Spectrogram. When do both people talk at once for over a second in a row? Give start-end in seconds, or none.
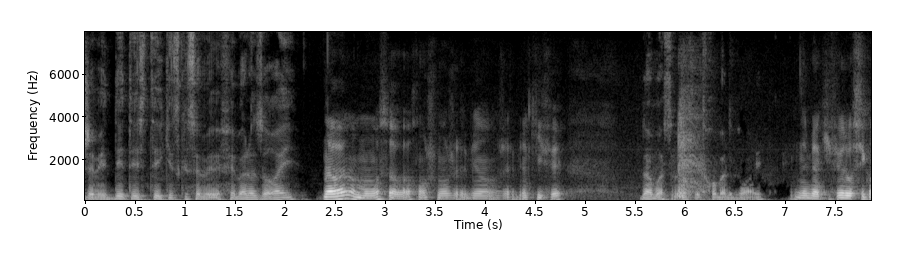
none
